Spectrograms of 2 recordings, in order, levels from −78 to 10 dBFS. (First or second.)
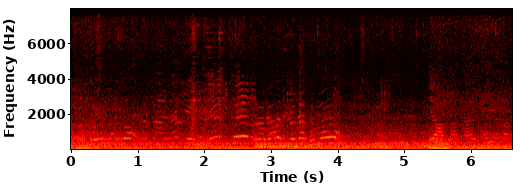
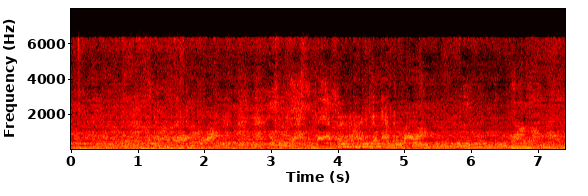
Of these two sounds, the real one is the first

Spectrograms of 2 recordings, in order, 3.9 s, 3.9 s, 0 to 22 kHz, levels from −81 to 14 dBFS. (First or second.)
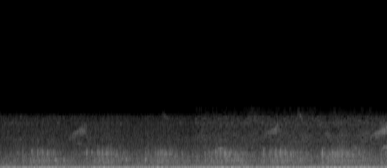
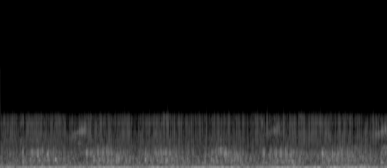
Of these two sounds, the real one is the first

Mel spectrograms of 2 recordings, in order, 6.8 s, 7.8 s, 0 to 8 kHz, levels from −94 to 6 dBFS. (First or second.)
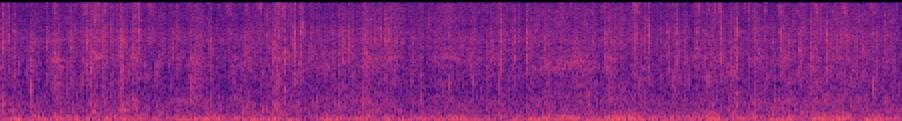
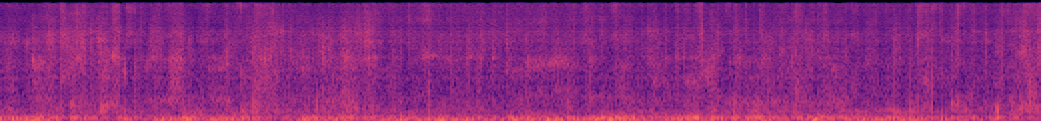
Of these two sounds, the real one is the first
